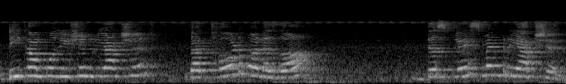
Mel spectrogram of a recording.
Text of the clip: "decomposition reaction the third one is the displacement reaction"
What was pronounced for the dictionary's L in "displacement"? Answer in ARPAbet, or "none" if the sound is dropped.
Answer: L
